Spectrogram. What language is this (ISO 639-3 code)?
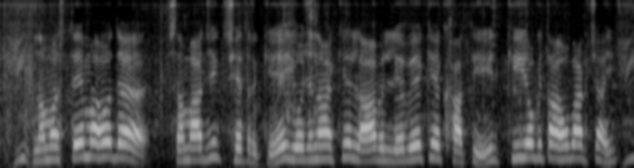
mai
